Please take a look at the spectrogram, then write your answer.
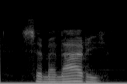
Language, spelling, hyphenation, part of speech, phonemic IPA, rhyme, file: Dutch, seminarie, se‧mi‧na‧rie, noun, /ˌseː.miˈnaː.ri/, -aːri, Nl-seminarie.ogg
- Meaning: 1. a seminary 2. a seminar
